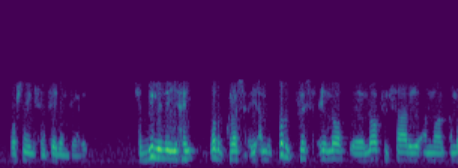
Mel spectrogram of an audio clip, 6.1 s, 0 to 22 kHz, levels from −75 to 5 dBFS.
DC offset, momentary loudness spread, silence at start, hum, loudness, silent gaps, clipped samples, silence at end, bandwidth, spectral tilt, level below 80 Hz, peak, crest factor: under 0.1%; 13 LU; 0.15 s; none; -30 LUFS; none; under 0.1%; 0 s; 3.8 kHz; -6 dB/octave; -78 dBFS; -12 dBFS; 18 dB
